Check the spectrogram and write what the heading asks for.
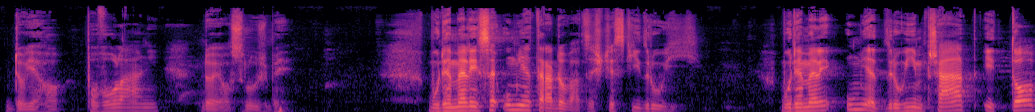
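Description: A man's voice: medium pitch, a little mellow. A man preaching a sermon who keeps asking the listeners rhetorical questions and tells them an illustrative story.

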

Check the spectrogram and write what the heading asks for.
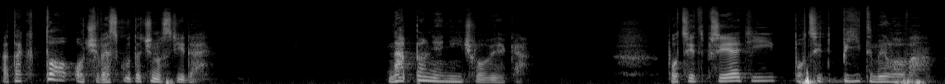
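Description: A man's voice: mid-range voice, animated, long pauses, fairly bright tone, husky. A man preaching a sermon who keeps asking the listeners rhetorical questions and tells them an illustrative story.

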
